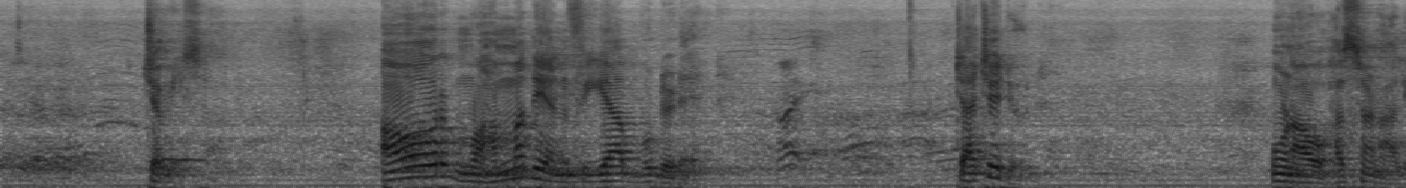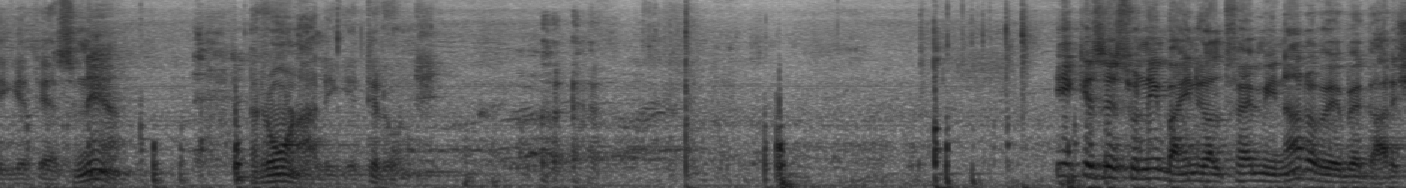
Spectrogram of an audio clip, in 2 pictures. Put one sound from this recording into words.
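A man speaks passionately into a microphone over loudspeakers, in a large echoing space.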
